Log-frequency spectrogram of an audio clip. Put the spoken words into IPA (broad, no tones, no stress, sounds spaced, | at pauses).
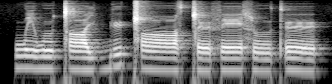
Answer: w i w u ǀ ɑː j ɡ͡b y ǁ ɑː z ǀ ø f eː ɬ uː tʼ ø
